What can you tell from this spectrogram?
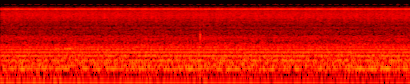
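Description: Steady electrical mains hum, a low drone with several fixed overtones, over an even hiss in the recording's background.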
